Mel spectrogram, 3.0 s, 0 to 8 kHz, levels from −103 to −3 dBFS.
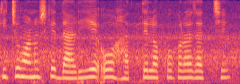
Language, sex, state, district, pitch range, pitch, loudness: Bengali, female, West Bengal, Alipurduar, 240-270 Hz, 245 Hz, -15 LUFS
